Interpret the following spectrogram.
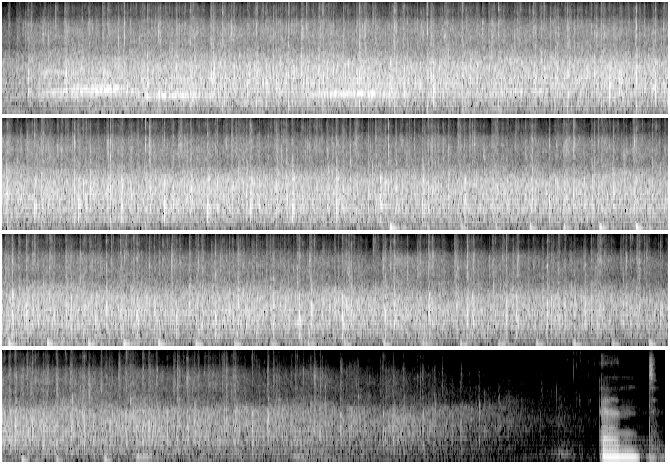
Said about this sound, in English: Please give a warm applause to the multitasking queen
